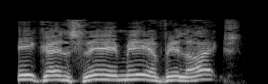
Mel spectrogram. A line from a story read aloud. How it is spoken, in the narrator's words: One of the dancers called out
